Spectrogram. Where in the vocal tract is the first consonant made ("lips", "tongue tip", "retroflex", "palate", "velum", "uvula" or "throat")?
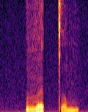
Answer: lips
